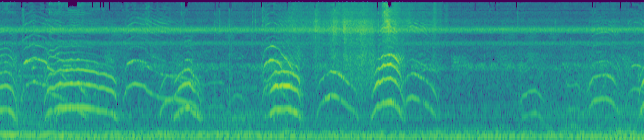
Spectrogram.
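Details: Tiny meows from newborn kittens beside their nursing mother cat: a busy run of short, bowed, high-pitched cries. Several voices overlap in bursts with brief pauses between them, over a constant low electrical hum.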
